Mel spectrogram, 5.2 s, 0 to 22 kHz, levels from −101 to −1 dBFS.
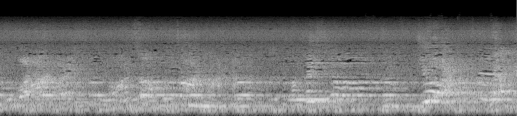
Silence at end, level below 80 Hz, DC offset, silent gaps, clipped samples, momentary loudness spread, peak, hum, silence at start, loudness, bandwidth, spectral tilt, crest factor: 0 s; -58 dBFS; under 0.1%; none; under 0.1%; 7 LU; -4 dBFS; none; 0 s; -20 LUFS; 12 kHz; -4.5 dB/octave; 16 dB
